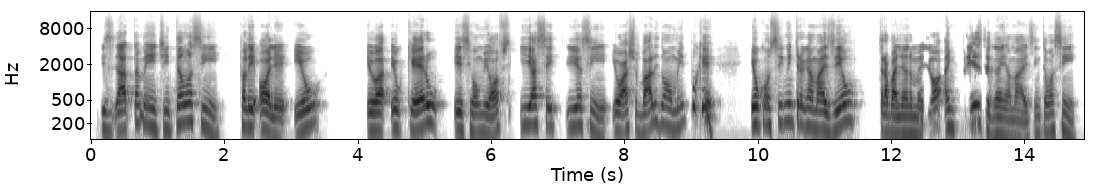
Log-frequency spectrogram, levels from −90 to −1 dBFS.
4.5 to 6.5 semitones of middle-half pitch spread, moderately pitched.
Yes: average, 5.1 semitones; medium, 165 Hz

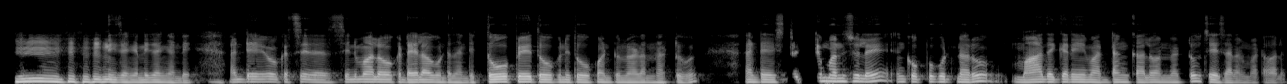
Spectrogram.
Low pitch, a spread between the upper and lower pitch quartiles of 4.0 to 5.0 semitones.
No: low, 110 Hz; average, 3.2 semitones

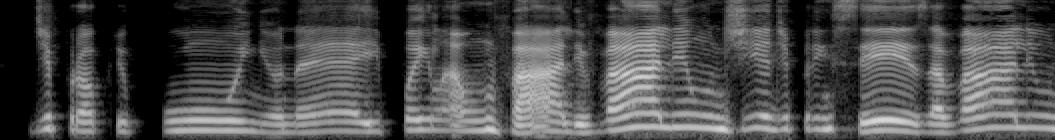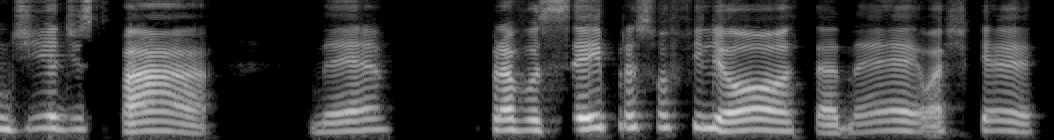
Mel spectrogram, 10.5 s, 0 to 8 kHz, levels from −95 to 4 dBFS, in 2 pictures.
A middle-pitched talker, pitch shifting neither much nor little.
No: high, 215 Hz; average, 3.8 semitones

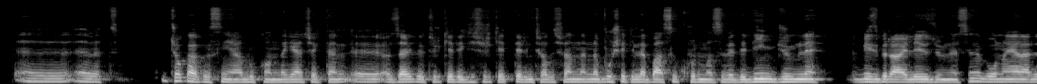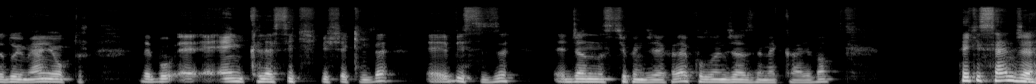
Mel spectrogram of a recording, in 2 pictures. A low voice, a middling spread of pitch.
No: low, 120 Hz; narrow, 1.7 semitones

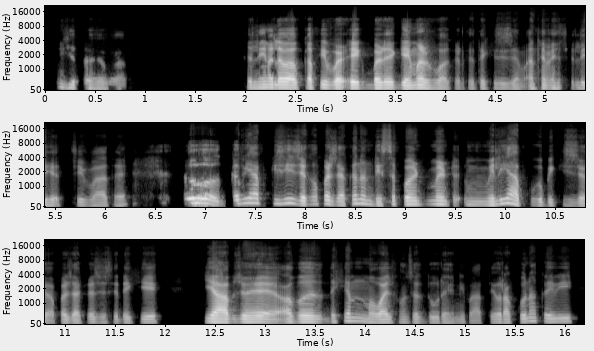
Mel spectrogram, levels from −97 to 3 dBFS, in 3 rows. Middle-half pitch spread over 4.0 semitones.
No: average, 3.4 semitones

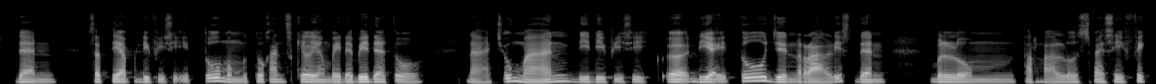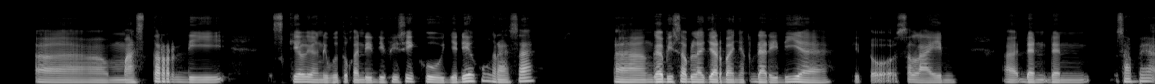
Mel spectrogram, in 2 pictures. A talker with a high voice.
No: low, 110 Hz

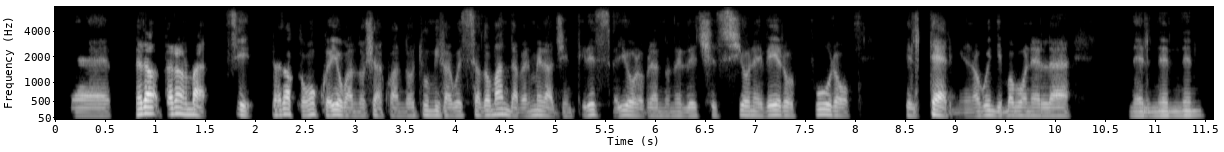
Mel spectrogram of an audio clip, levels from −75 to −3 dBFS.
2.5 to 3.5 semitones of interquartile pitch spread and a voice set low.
Yes: average, 2.8 semitones; low, 110 Hz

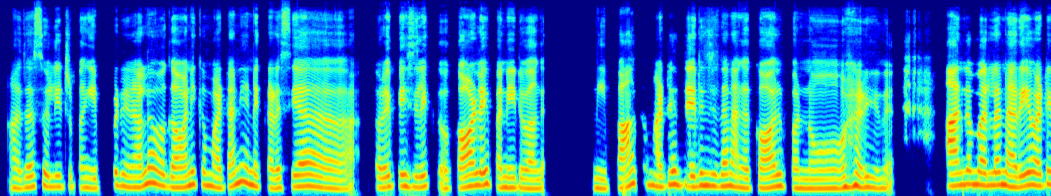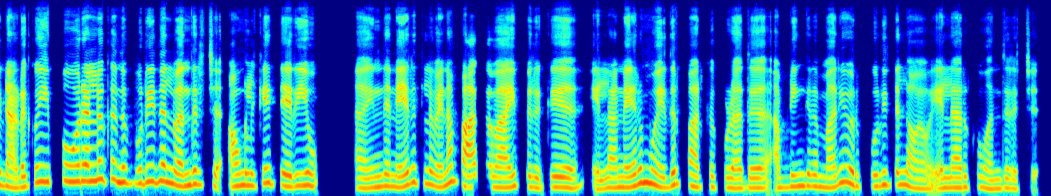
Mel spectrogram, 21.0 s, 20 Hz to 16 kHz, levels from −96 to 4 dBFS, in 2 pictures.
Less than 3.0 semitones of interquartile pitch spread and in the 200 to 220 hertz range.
No: average, 4.0 semitones; high, 210 Hz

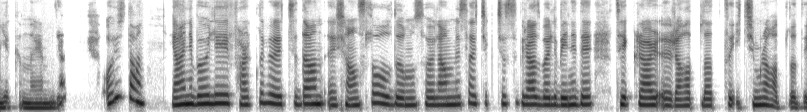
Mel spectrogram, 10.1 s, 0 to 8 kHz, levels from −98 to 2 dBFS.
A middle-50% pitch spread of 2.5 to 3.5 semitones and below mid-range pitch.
No: average, 3.1 semitones; high, 200 Hz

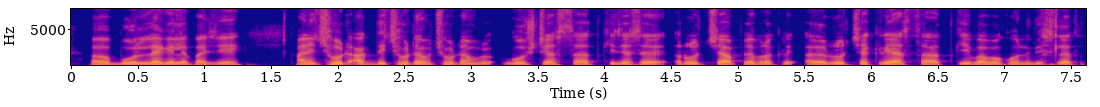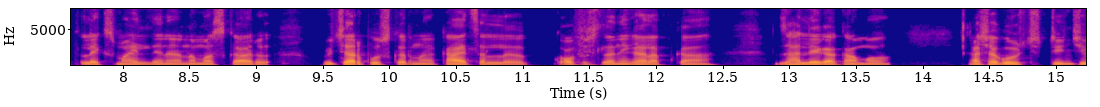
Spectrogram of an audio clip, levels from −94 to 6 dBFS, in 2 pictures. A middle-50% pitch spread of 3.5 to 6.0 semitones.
No: average, 2.9 semitones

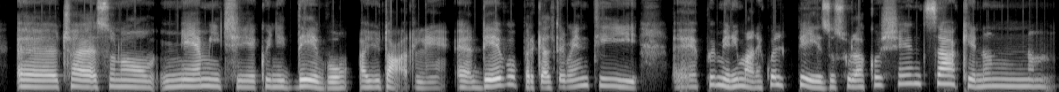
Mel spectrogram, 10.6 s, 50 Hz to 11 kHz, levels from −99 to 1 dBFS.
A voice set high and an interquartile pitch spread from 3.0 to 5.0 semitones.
No: high, 195 Hz; narrow, 2.6 semitones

